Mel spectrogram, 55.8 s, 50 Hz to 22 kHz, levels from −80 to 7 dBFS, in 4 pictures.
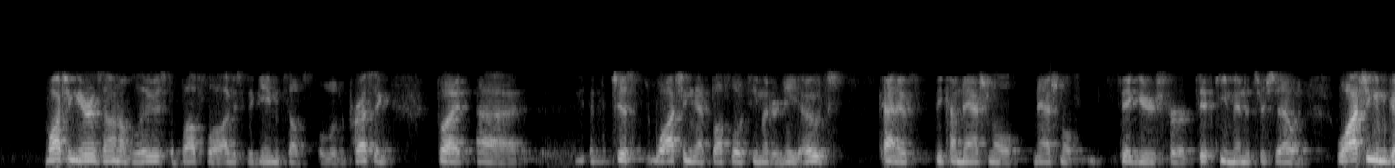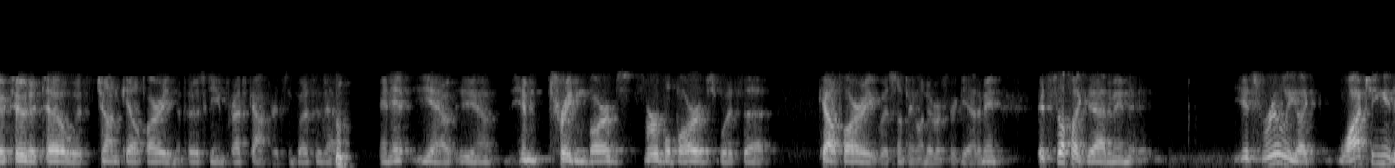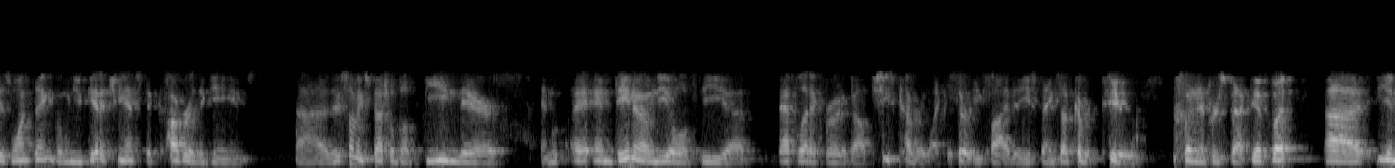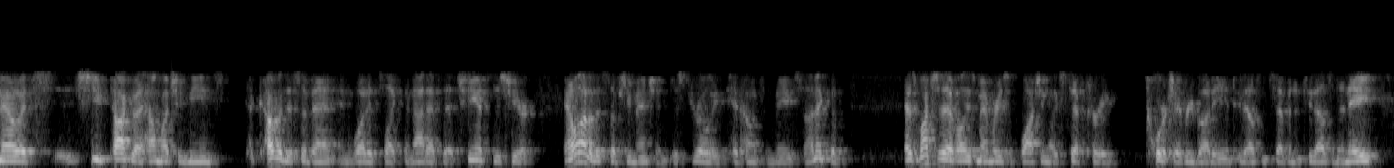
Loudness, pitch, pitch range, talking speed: -29 LUFS, 115 Hz, 105-140 Hz, 210 wpm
